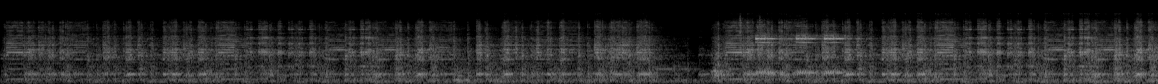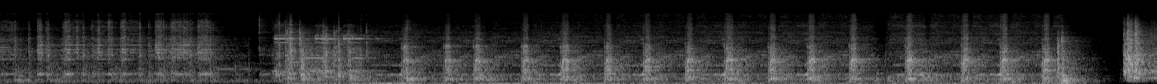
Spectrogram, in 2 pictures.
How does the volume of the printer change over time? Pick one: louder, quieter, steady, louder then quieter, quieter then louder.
louder.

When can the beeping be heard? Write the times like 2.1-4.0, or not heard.
7.3-8.4, 14.2-15.8.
